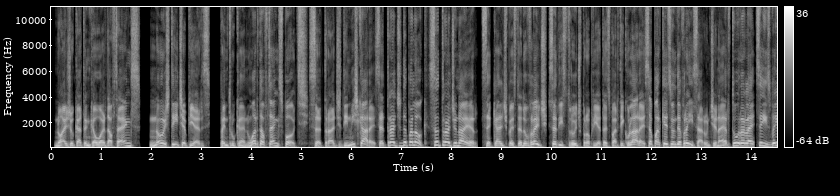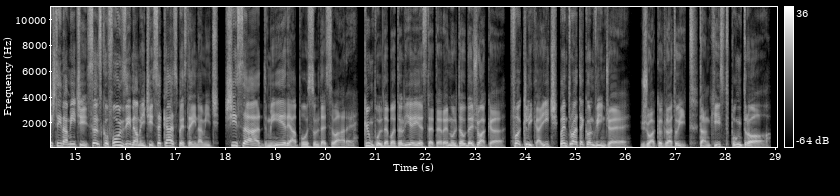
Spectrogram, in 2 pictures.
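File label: Romanian, male, TV commercial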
